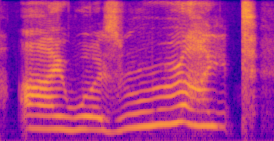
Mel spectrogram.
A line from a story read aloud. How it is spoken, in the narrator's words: he cried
